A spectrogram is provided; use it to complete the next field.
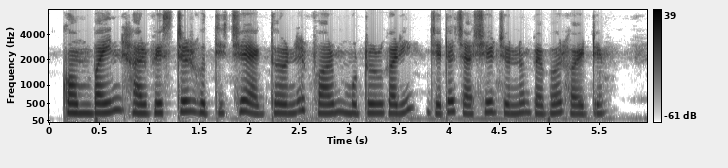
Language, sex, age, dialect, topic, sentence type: Bengali, female, 18-24, Western, agriculture, statement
